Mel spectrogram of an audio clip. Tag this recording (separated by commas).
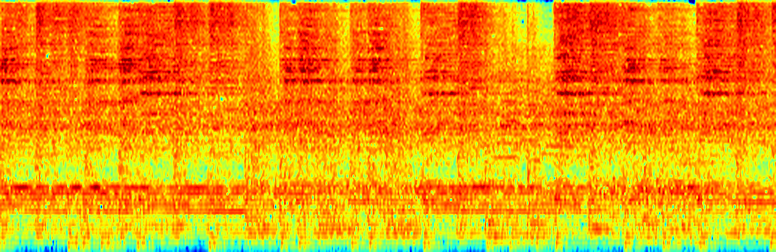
Bass drum, Drum, Musical instrument, Drum kit, Music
